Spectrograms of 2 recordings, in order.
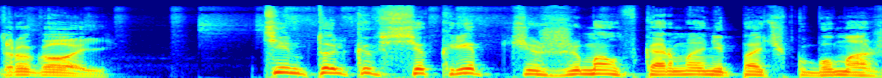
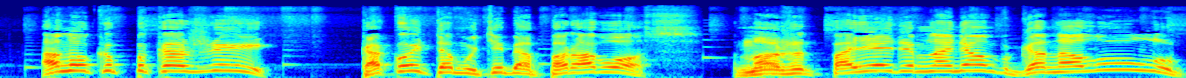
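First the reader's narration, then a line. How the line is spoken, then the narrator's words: Laughing shout. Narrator (Russian): Они хохотали над его ответом, и один из них крикнул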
